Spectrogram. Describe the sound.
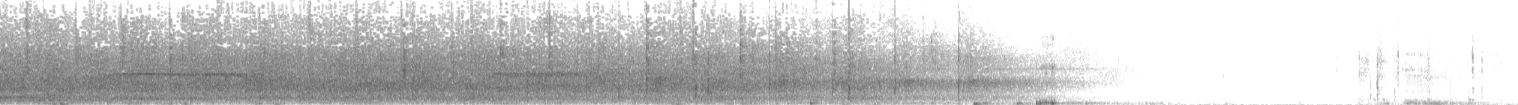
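Applause from a church audience at Christ Church welcoming a speaker up to the stage: dense, steady clapping holds for about seven seconds, then fades out, leaving only faint scattered sounds.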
